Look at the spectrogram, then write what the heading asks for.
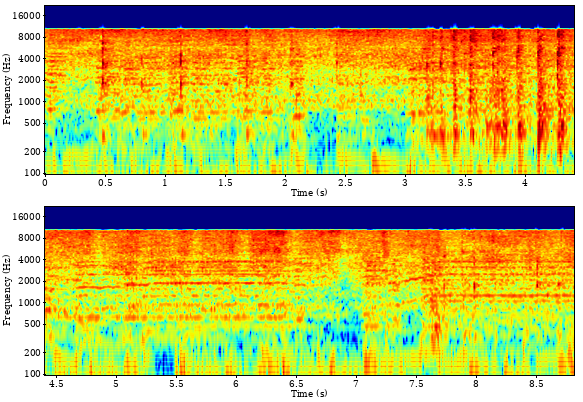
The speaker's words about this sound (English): Now this is ready to get some liquid in there. And we're going to go a little at a time, just so it has a chance to really steam this baby and cook these potatoes where we need them to go.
